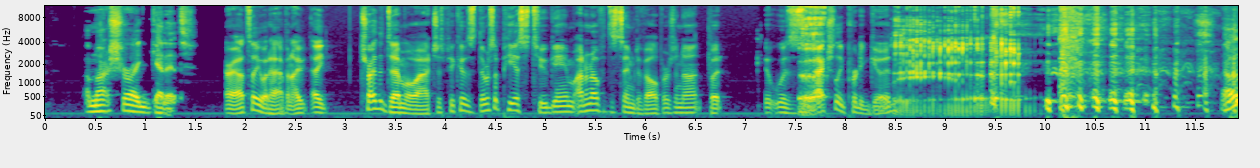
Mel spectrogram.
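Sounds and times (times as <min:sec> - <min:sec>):
speech: 0:00.4 - 0:09.0, 0:10.0 - 0:11.9
long loud guttural burp: 0:07.5 - 0:07.8, 0:08.5 - 0:10.0
laughter: 0:09.9 - 0:11.9.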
